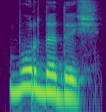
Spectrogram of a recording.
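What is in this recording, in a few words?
"бурдӧдысь", Komi, female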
